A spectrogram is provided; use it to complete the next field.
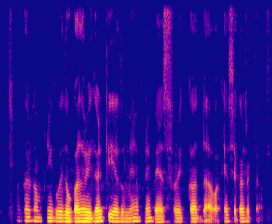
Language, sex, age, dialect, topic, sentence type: Hindi, male, 18-24, Marwari Dhudhari, banking, question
